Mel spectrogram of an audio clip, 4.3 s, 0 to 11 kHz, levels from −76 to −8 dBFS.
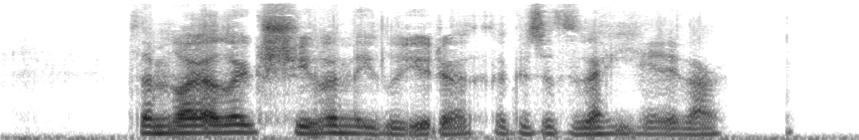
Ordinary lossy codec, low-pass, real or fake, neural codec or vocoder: MP3, 48 kbps; 9.9 kHz; fake; autoencoder, 22.05 kHz, a latent of 192 numbers a frame, VITS, trained on many speakers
